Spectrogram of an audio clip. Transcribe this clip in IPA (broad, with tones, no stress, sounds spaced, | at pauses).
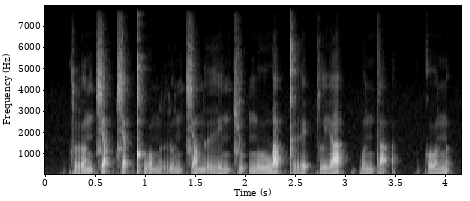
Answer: k r o˦˥ n t͡ɕ a˥˩ p̚ t͡ɕ a˦˥ t̚ kʰ w o˨˩ m r u˩˦ n t͡ɕ a˧ m r i˧ n t͡ɕ u˥˩ ʔ ŋ uː˦˥ w a˦˥ p̚ t r e˨˩ ʔ k l i˦˥ a̯ | p u˧ n t a˨˩ ʔ | k o˦˥ n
